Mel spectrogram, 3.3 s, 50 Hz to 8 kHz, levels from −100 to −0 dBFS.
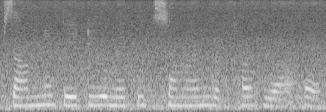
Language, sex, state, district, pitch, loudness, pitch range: Hindi, female, Haryana, Charkhi Dadri, 225 Hz, -16 LUFS, 220-230 Hz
